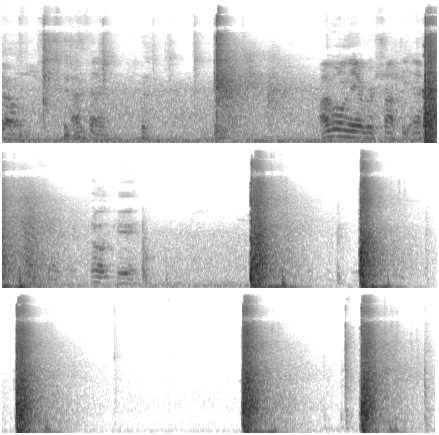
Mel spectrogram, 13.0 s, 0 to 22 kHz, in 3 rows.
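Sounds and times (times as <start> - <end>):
gunshots with echo: 4.2 - 5.0, 6.8 - 9.4, 11.1 - 11.7, 12.3 - 12.9.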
